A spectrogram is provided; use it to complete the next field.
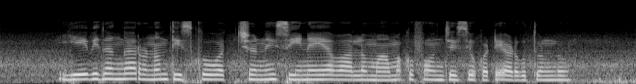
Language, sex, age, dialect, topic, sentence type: Telugu, male, 18-24, Telangana, banking, statement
